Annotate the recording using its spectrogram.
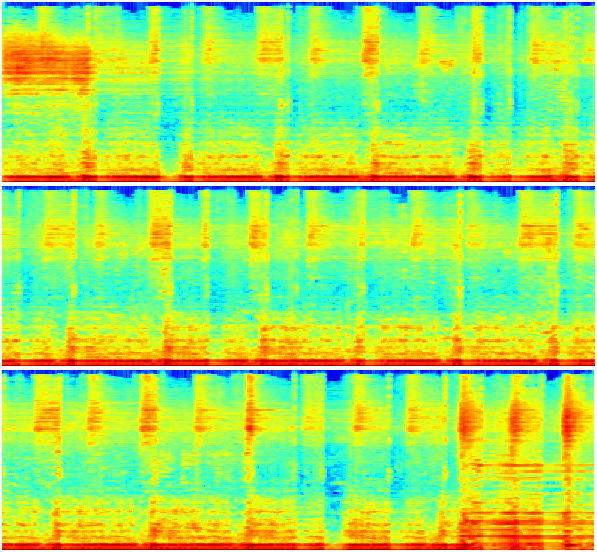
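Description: Live rock music: a loud, steady low drone held without change, under a regular beat of sharp drum and cymbal hits. Near the end the music shifts to fuller playing.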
